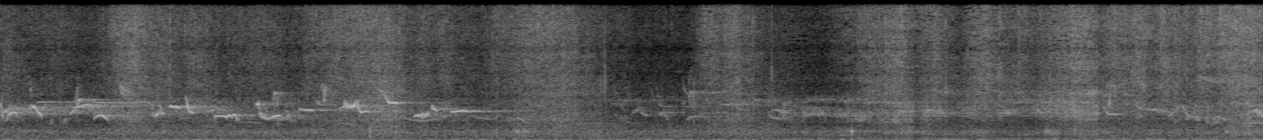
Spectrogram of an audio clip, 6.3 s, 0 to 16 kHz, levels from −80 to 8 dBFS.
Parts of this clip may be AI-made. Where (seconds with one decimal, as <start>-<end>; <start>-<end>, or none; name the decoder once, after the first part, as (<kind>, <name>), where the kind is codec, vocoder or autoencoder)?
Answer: 3.9-5.5 (codec, SNAC)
